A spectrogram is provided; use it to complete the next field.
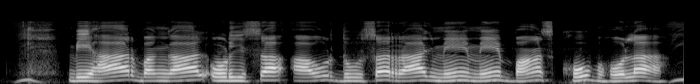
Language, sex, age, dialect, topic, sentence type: Bhojpuri, male, 31-35, Western, agriculture, statement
